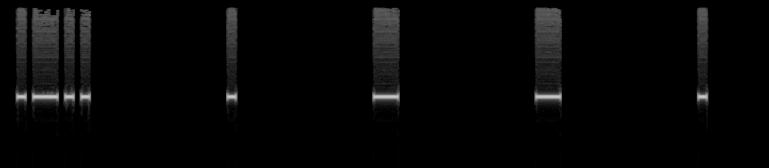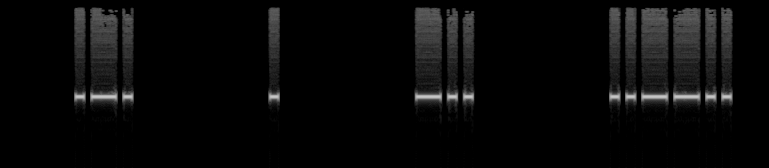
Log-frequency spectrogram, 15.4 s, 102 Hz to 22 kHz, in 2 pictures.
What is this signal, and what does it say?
Morse code, heard as a keyed tone, about 15 wpm, spaced as for 5 wpm, 1000 Hz. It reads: LETTERED?
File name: 5wpm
